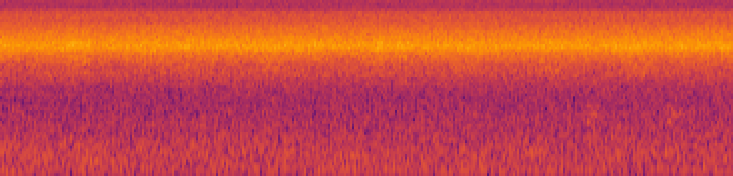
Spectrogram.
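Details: Ezo cicadas in a massed midsummer chorus, recorded in August in the Afan Woodland, a restored forest in Shinanomachi, Nagano, Japan. A steady, unbroken high buzzing drone fills the recording at an even loudness, with no pauses or other clear sounds.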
